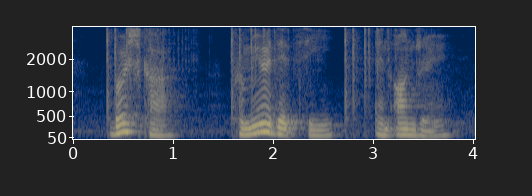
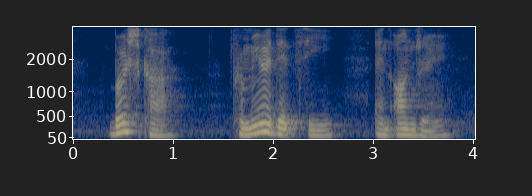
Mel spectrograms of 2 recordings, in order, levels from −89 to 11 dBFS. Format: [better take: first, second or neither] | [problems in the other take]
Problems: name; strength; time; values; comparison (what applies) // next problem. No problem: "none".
second | background sound (Coin (dropping)); 20 dB below the speech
